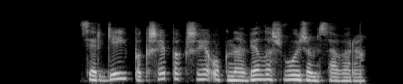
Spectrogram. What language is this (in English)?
Mari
